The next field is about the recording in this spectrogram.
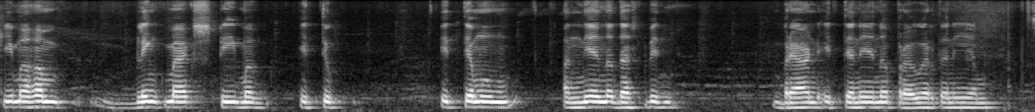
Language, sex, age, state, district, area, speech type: Sanskrit, male, 60+, Maharashtra, Wardha, urban, read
